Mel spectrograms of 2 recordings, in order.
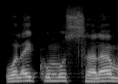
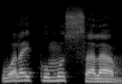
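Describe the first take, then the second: No difference in how they are said.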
